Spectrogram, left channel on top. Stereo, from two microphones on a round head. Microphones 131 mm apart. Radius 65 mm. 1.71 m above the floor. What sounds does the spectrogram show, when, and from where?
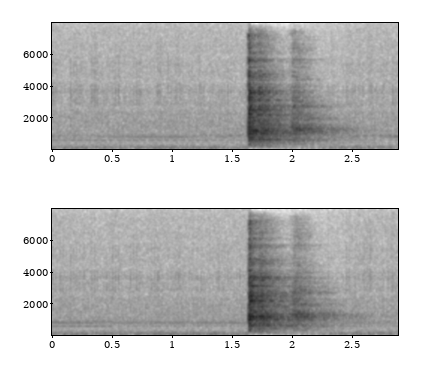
1.6 s dishes clattering: 50° left (ahead or behind), 2 m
